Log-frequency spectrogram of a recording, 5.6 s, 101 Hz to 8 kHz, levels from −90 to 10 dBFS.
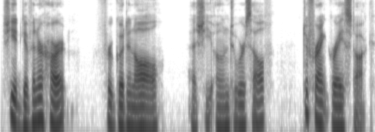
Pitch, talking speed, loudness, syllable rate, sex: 125 Hz, 160 wpm, -19 LUFS, 4.9 syllables/s, male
